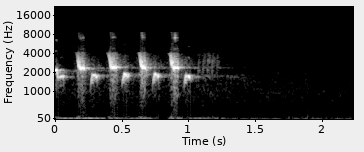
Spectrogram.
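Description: A bird calling: four quick chirps in about a second.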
